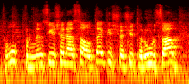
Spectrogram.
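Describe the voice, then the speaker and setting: A man teaching a spoken English lesson on video, lively and drawing out his English examples slowly for emphasis. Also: high-pitched, music in the background.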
